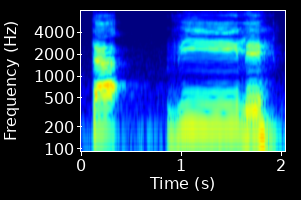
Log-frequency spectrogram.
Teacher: تو وقف کریں گے، آخر میں صرف ہا کا ساؤنڈ آئے گا ، تأویلہ، تا الف زبر تا، جھٹکے کے ساتھ پڑھنا ہے،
